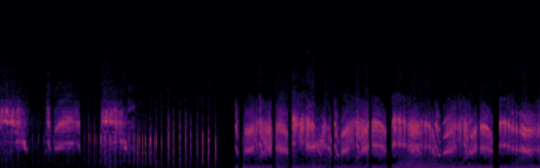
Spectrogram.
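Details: Edible-nest swiftlet call in the 'clop tanjung' style, played to lure swiftlets into nesting houses: quick high chirps, then a fast run of sharp clicks, then dense, buzzy twittering phrases repeated rapidly over a faint low hum.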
